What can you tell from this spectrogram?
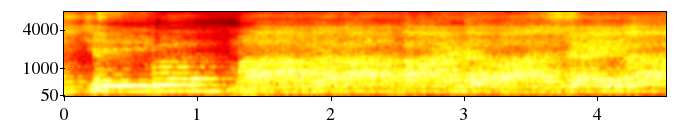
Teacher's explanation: पांडवा शैव मामक पांडवा शैव मामता पांडवास य ध्यान दीजिए का विसर्ग के बाद प है तो विसर्ग का उच्चारण नहीं होगा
